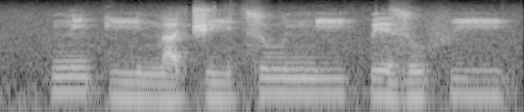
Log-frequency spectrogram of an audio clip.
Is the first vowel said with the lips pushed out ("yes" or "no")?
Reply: no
